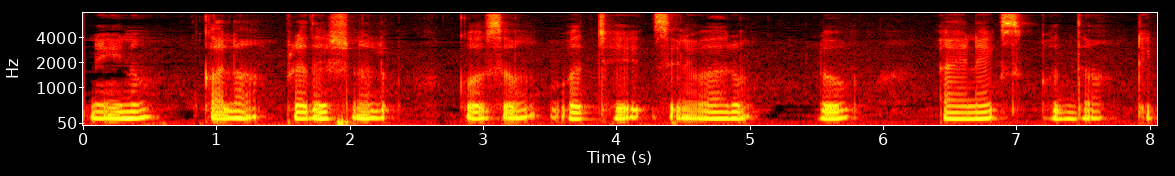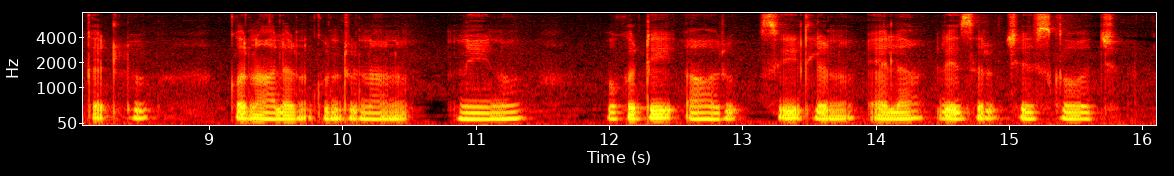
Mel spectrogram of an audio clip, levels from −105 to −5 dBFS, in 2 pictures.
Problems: none marked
